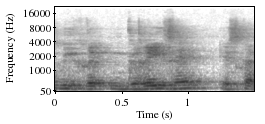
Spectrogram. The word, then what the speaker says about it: grise: واحد مذکر اور جمع مذکر دونوں کی اسپیلنگ ایک ہی ہوتی ہے, GRIS, گری, گری. اس کا گری کا مؤنث ہے گریز, GRISE, گریز.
